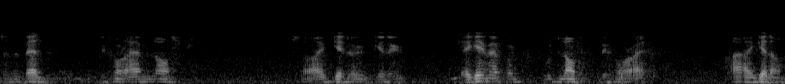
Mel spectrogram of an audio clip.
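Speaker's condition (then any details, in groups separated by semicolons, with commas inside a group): Parkinson's disease; self-adjusted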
